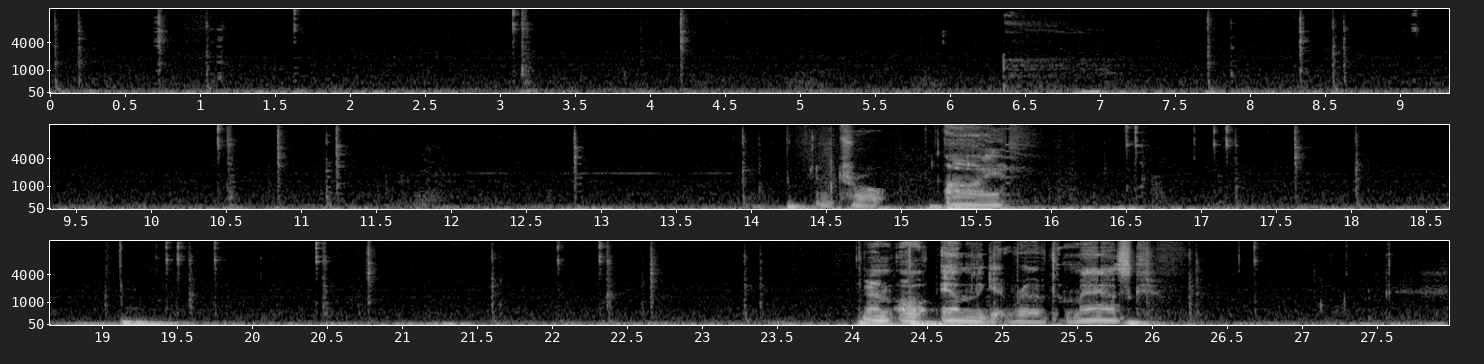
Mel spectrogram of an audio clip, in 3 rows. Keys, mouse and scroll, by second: 0.7 middle click, 1.6 click, 3.8-4.2 scroll down 1, 4.2 middle click, 8.3 middle click, 9.1 click, 10.8 middle click, 13.9 middle click, 15.1 ctrl+i, 16.4 click, 16.5 click, 17.0 click, 17.1 click, 17.6 middle click, 19.1 f, 19.5 click, 19.7 click, 20.3 f, 20.7 middle click, 22.0 click, 22.6 middle click, 24.3 alt+m, 24.9 middle click, 25.9 shift+middle click, 26.6 shift+click.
